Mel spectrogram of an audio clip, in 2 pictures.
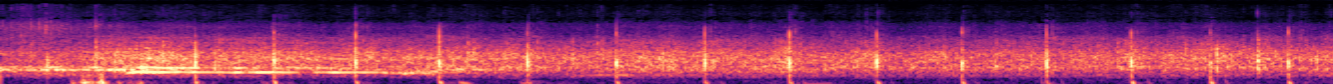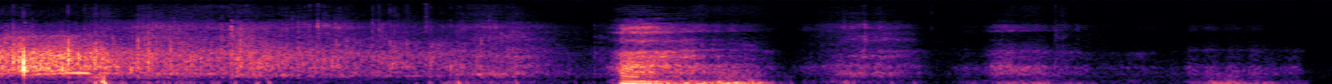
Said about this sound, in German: Und geben wir doch Jesus nochmal so einen richtig großen Applaus.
